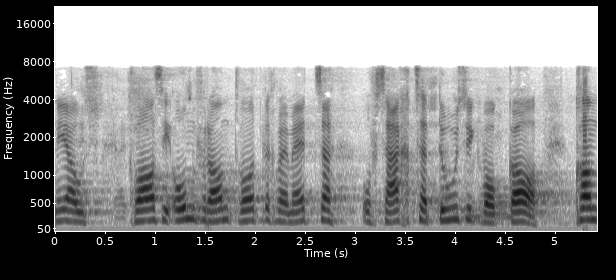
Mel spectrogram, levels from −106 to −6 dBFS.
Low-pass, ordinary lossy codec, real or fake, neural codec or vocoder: 7.2 kHz; MP3, 64 kbps; real; none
